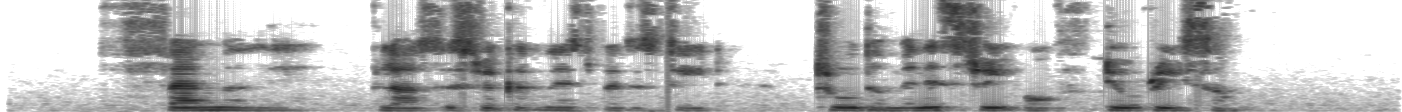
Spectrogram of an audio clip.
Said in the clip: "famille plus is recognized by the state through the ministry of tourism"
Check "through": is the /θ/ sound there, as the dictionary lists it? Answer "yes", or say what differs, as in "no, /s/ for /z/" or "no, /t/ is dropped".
no, /t/ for /θ/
